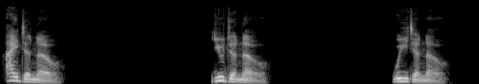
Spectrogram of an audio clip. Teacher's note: This is a contraction of don't know. The t in don't gets dropped and the 2 words join together to become dunno.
